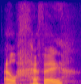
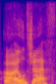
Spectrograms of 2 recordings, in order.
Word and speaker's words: El Jefe: He called himself El Jefe. – Mm-hmm. Or El Jeff, if you want to give it this anglicized pronunciation, which is more funny.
